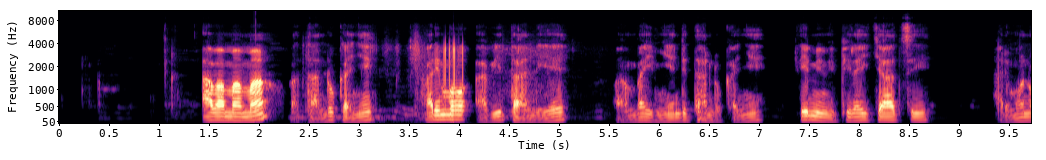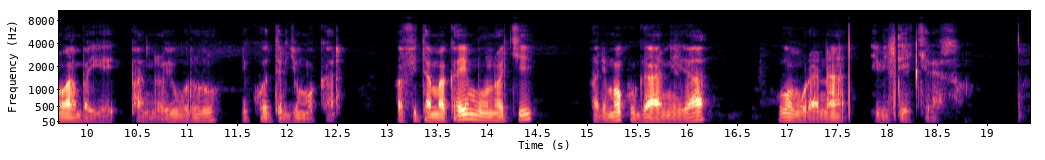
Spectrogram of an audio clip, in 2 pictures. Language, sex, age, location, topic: Kinyarwanda, male, 36-49, Kigali, government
